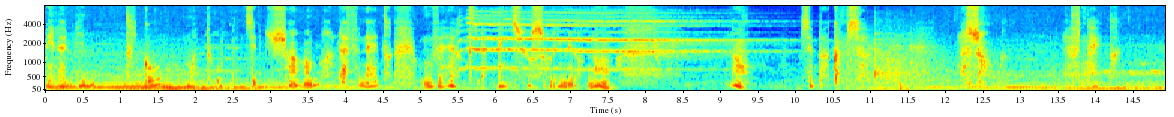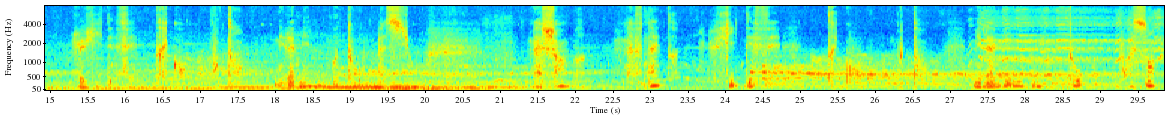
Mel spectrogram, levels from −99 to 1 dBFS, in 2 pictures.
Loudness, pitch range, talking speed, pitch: -23 LUFS, 115-160 Hz, 90 wpm, 125 Hz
